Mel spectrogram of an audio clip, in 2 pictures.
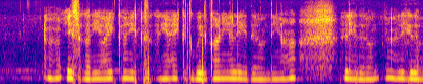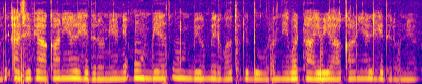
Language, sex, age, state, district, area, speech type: Dogri, female, 18-30, Jammu and Kashmir, Kathua, rural, spontaneous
